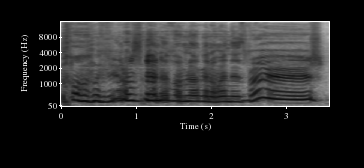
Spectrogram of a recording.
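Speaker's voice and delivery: high-pitched, tearful mock whine; exaggerated high pleading; whining plea. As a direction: wail it at your teammate, stretching the last word.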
